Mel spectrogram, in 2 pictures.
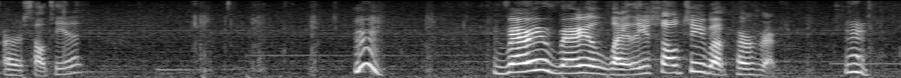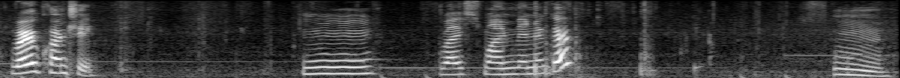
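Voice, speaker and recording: A woman's voice: on the high side, a bit bright. A woman VTuber chatting casually while cooking in her home kitchen, blunt and profane, murmuring as she tastes the food. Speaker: streamer and VTuber. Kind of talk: casual cooking livestream chat.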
